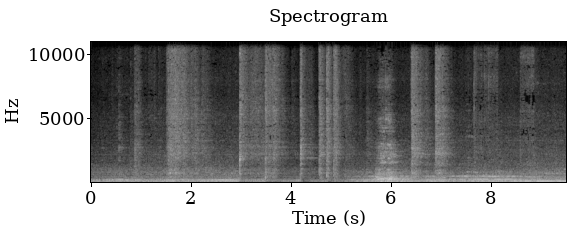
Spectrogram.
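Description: Steel sheet clanking and knocking as it is laid into a square-tube steel frame. About six seconds in, an electric arc welder strikes and tack-welds the sheet to the frame, crackling over a steady low hum.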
